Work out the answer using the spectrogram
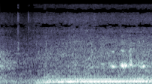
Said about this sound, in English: So you'll hear the guy get hit by a car, and then you'll hear him, like, he basically, like, hobbles on one leg over to the lawn and lays down, but you'll hear him say something. Here comes the car. Listen.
